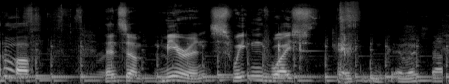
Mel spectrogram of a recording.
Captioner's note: laughs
